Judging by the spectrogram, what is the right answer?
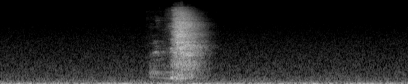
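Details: One short, sharp, hissing sneeze burst against a quiet background; a single sneeze.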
